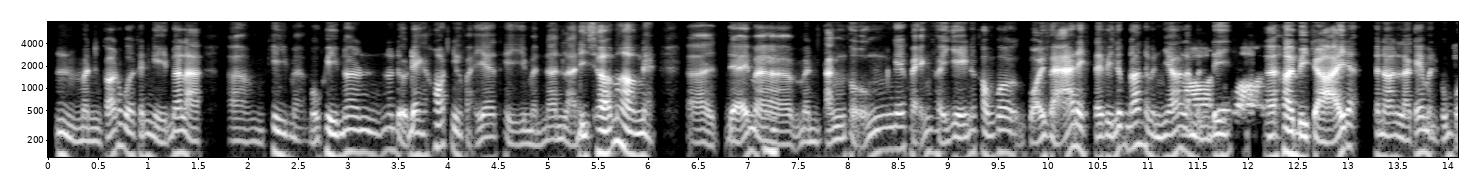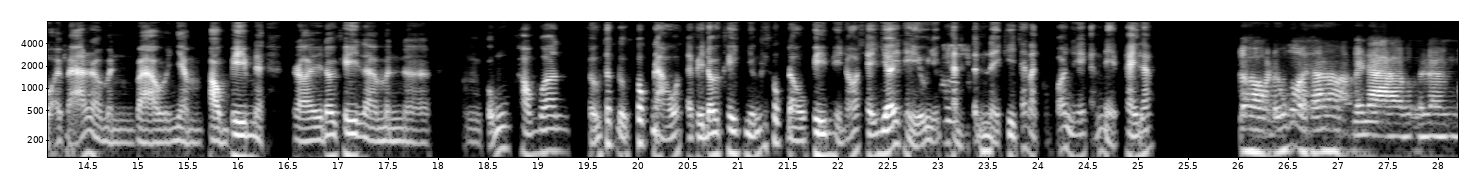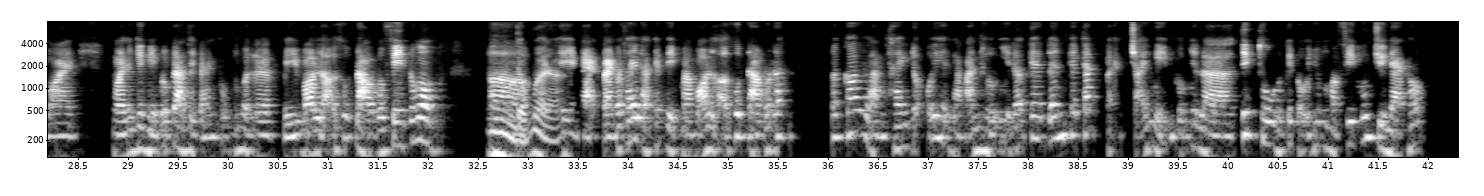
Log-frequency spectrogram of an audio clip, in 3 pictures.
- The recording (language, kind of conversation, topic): Vietnamese, podcast, Bạn có thể kể về một trải nghiệm xem phim hoặc đi hòa nhạc đáng nhớ của bạn không?
- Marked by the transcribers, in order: tapping; other background noise; static; distorted speech; unintelligible speech; "việc" said as "tiệp"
